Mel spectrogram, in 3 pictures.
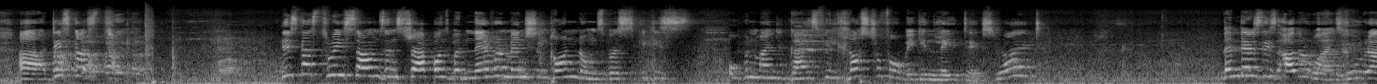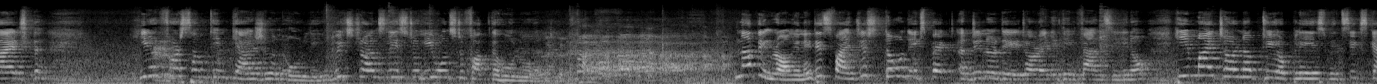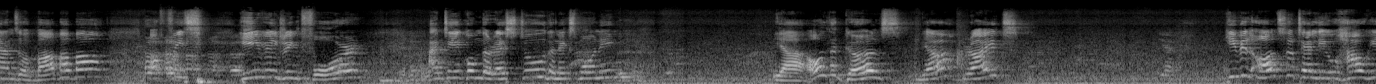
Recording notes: Live at One Night In Saigon. (Comedy Show).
